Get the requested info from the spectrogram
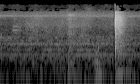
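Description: A single sharp snap, the loudest sound here, near the end, with a short tail. Two much fainter ticks come shortly before it, over a faint steady hum.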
